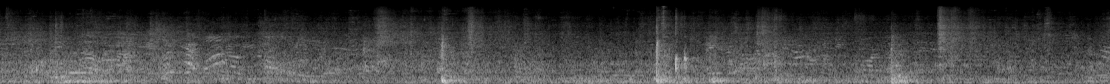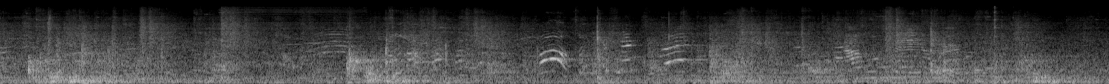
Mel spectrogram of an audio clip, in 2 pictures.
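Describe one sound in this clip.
Bowling pins crash loudly in a large echoing hall.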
